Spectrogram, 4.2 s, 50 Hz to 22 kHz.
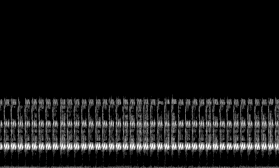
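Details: Rapidly pulsed, high, ringing trill of a long-tailed tree cricket, recorded by the National Institute of Biological Resources in 2020, with regular beats about ten per second at one steady pitch.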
